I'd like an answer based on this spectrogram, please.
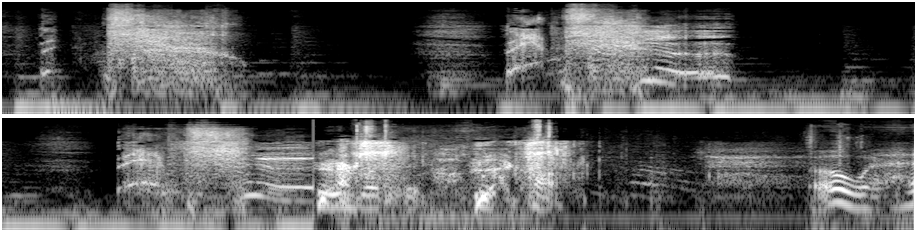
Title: RANKING FUNNIEST SNEEZE MOMENTS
